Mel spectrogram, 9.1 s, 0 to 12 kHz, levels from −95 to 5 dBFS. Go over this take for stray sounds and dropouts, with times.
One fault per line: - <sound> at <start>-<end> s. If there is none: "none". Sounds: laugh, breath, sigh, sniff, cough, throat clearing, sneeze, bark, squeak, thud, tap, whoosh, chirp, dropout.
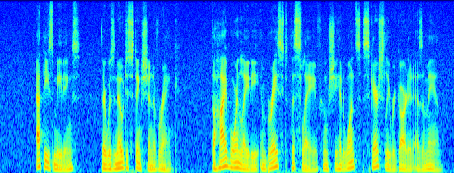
none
